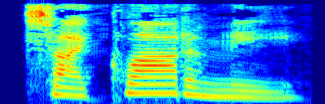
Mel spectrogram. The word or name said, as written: cyclotomy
